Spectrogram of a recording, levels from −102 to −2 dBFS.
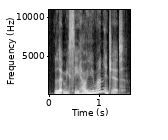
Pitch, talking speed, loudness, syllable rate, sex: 250 Hz, 260 wpm, -18 LUFS, 6.8 syllables/s, female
